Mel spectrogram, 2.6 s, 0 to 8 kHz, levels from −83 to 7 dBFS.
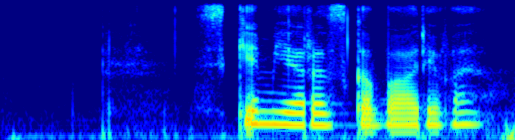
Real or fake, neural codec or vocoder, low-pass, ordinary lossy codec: real; none; 7.2 kHz; Opus, 64 kbps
